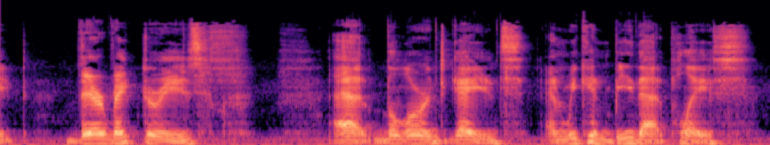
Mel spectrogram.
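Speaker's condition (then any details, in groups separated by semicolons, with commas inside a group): Cerebral palsy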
